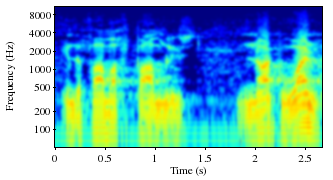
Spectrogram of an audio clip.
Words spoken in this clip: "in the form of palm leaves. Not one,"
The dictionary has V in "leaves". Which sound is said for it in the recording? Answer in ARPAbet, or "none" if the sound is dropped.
none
